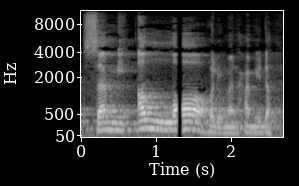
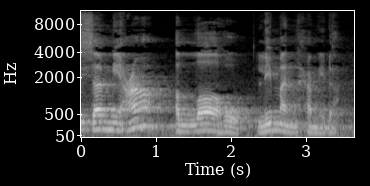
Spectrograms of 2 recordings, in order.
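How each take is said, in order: First: 'Sami'a' and 'Allahu' run together as one word. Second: 'Sami'a' and 'Allahu' are kept as separate words. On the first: The speaker calls it wrong. "Ada orang baca ... adalah salah" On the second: The speaker calls it right. "bacaan nak betul"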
